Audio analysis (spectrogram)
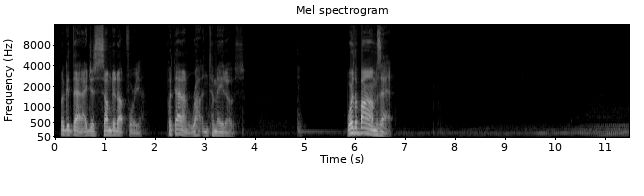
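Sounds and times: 
speech: 0.1s - 3.8s, 5.8s - 6.8s
car passing by: 9.2s - 11.4s.

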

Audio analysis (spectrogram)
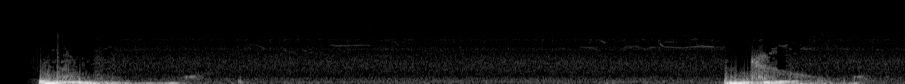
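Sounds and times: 
faint steady hiss: 0.3s - 9.0s
whale heartbeat: 0.4s - 1.8s, 7.2s - 8.7s.

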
